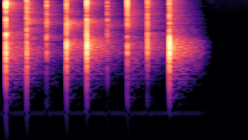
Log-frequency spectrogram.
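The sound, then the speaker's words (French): A mother applauds at the end of a show, striking her palms together about nine times in a quick, steady rhythm, each sharp smack crisp and bright, a few landing harder than others, with a faint low hum underneath and no voices. “Quand le spectacle est terminé, maman applaudit. Elle frappe ensemble les paumes de ses mains.”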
